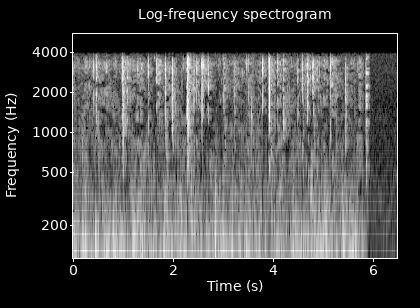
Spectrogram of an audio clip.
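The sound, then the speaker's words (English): A fire crackles steadily, with irregular sharp pops and snaps over a low, soft rumble of burning. It carries on at moderate loudness for about six seconds, then cuts off abruptly. “Our fire's burning and crackling along.”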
